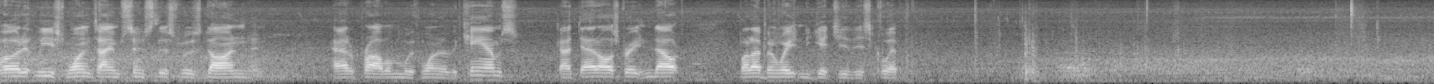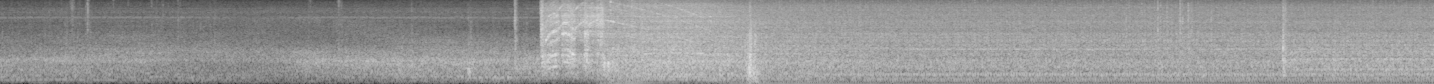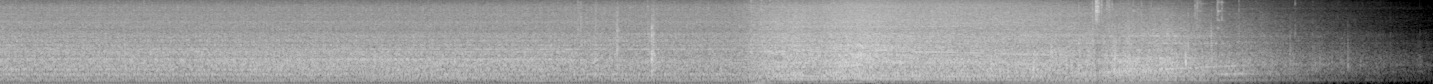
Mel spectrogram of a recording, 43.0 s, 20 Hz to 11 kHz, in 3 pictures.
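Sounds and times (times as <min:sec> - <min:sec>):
car engine starting and idling: 0:19.7 - 0:41.8.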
